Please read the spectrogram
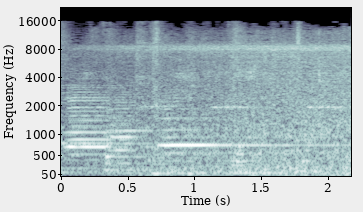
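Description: Music with brass ending within the first second, giving way to a steady rumbling noise at about the same loudness.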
